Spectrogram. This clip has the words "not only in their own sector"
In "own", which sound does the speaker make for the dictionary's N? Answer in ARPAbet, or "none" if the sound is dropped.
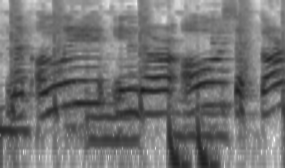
L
